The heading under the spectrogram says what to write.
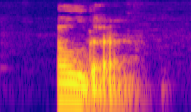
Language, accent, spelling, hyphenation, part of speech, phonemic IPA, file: English, Southern England, elder, el‧der, adjective / noun / verb, /ˈɛldə/, LL-Q1860 (eng)-elder.wav
- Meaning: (adjective) 1. comparative degree of old: older, greater than another in age or seniority 2. Closer to the dealer, i.e. receiving cards earlier than others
